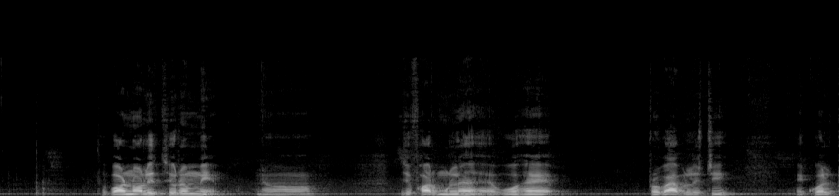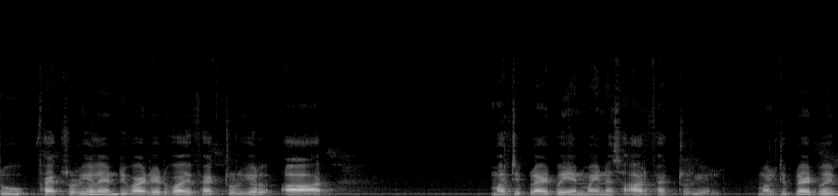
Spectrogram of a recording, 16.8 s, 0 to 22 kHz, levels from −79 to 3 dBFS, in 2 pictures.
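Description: A nearby DECT cordless phone or base station is sending a short radio burst every 10 ms, and the recording's audio circuit is rectifying that energy into the signal. The result is DECT cordless phone buzz from 2.27 s to 4.29 s: a steady, thin buzz at a 100 Hz repetition rate, rich in harmonics, sitting roughly 35 dB below the main sound for those two seconds before it stops.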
